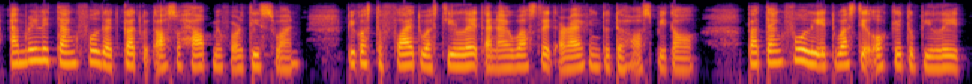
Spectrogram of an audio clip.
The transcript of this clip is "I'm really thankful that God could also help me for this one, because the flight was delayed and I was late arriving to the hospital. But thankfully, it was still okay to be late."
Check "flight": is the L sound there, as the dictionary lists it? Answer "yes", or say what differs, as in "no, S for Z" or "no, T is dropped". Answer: yes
